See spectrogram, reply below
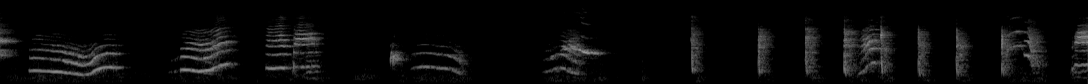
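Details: A talking parrot indoors utters drawn-out, bending, voice-like phrases, then a rapid series of short clicks and chirps in the second half.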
